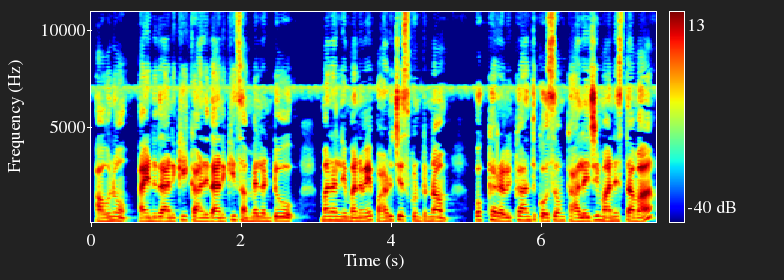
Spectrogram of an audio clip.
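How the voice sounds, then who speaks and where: A woman reading the lines of a firm, sensible young female student in an audiobook novel, in an even, plain voice. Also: mid-range voice, moderate pace, natural voice.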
